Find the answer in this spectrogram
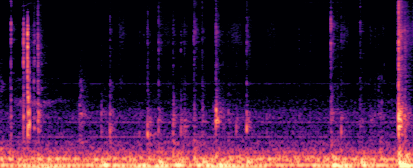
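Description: Computer keyboard being typed on: a handful of faint, irregular keystrokes over a low steady hum.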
